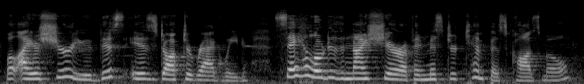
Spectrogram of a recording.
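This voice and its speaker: Casting: woman as a proper, patient young assistant, high and lively. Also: moderate pace. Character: prim young female assistant, secretive.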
